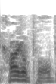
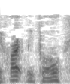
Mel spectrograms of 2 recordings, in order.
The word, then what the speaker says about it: Hartlepool: It looks like Hartlepool, but it's actually Hartlepool.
